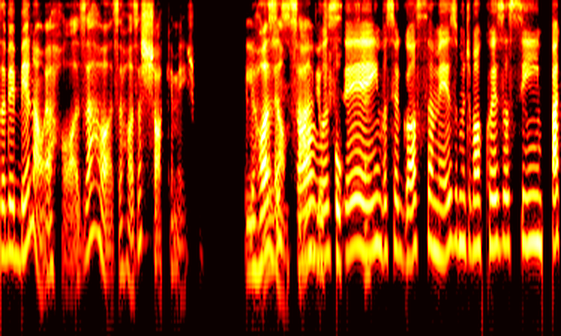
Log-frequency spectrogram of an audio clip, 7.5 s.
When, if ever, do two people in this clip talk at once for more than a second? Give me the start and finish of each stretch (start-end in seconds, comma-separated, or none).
3.5-4.9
